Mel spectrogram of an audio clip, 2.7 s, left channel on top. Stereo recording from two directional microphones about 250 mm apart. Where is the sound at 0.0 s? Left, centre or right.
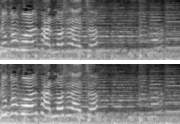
Centre.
